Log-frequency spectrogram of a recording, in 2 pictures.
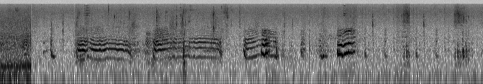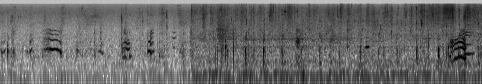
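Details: Newborn Husky and Doberman puppies crying with a run of high, wavering squeals and whines rich in overtones, often overlapping, busiest in the first half; later, louder shuffling and rustling noise with a few short squeaks.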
